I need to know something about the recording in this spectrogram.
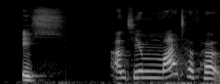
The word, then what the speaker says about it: ich: And yes, you don't only have this after the E, but also after the I. So, ICH becomes ich.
